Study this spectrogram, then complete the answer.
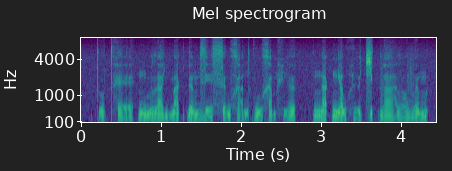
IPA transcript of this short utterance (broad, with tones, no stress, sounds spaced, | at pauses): t̪ o˧˩ t̪ʰ ɛ˧˩˨ | ŋ ṵ˧˥ l a˧˩ j m a˦˥ k̚ ɗ ə˧ m z e˨˦ s ə̰˧˥ w x a̰˧˥ n k w u˨˦ x a̰˧˨ m h i˧ ə̯ | n a˦˥ k̚ ɲ a˧ w h ɨ˧˩ ə̯ t͡ɕ ə˦˥ t̚ v aː˨˩ l ɔ˨˦ v ə˨˦ m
